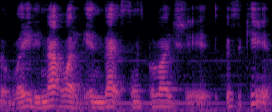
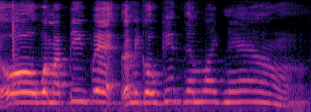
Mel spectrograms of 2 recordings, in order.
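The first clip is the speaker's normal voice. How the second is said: loud, high, eager cry of "where my people at"; loud and raised, rushing to find them; eager excited call; 6 semitones higher, 8 dB louder than usual. Pretend. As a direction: burst out eagerly, calling loudly for your family. Imagined finding her birth family.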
